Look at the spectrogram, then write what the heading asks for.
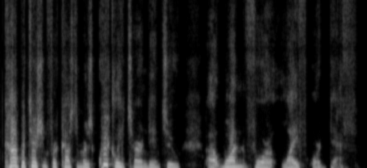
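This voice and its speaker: A man with a fairly high voice narrates as co-host of a live show. His delivery is unpolished and somewhat halting, and the sound is very dry with no room to it. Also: no echo. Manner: halting, repeats words when ad-libbing. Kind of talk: amateur scripted narration and casual chat.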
